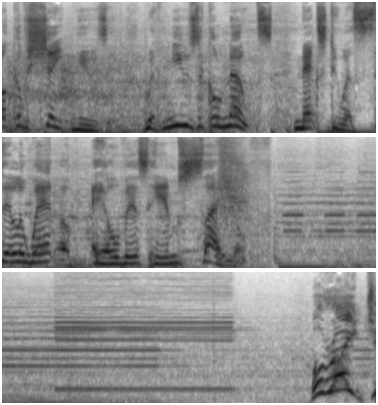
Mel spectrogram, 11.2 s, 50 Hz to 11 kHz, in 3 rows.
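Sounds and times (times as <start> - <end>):
speech: 0.0 - 6.3, 10.6 - 11.2
several car horns honking: 0.0 - 11.2
traffic rumble: 0.0 - 11.2.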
